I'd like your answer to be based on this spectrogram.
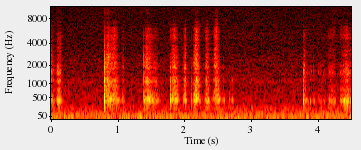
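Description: Long jeweled nails scratch across the surface of a small, flat, printed Birchbox cardboard box while hands flex the hollow box slightly. The result is a series of short, dry, raspy scratching strokes with a hollow papery resonance around 440 Hz, separated by quiet pauses.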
